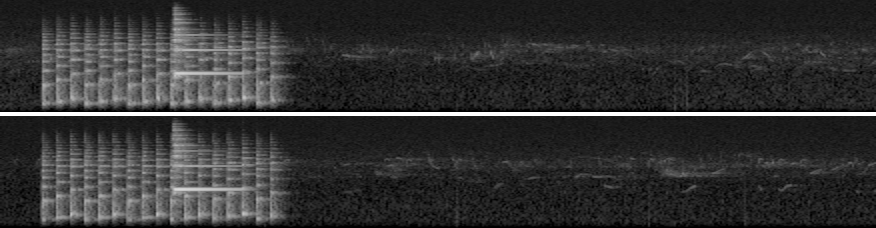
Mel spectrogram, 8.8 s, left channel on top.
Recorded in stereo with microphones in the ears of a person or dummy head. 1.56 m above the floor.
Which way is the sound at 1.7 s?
20° right (ahead or behind).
